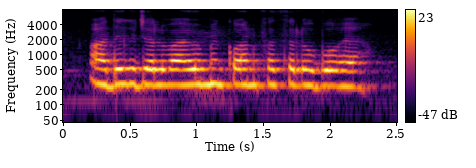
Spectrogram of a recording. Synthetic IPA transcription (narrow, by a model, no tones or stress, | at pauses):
ɐd̪ʱɪkd͡ʒɐlʋaːjõmẽkɔːnfʰɐsəlɦoboɦɛː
